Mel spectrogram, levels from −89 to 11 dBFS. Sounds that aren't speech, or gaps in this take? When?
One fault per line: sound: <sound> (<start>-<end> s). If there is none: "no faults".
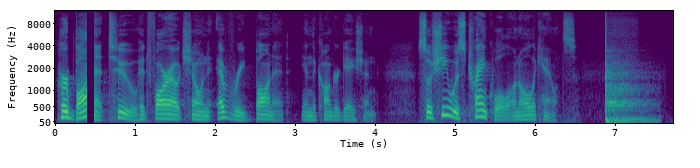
sound: dropout (0.4-0.5 s)
sound: thud (6.9-7.6 s)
